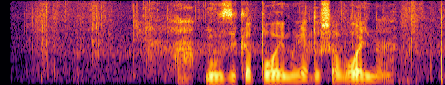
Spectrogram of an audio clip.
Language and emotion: Russian, positive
